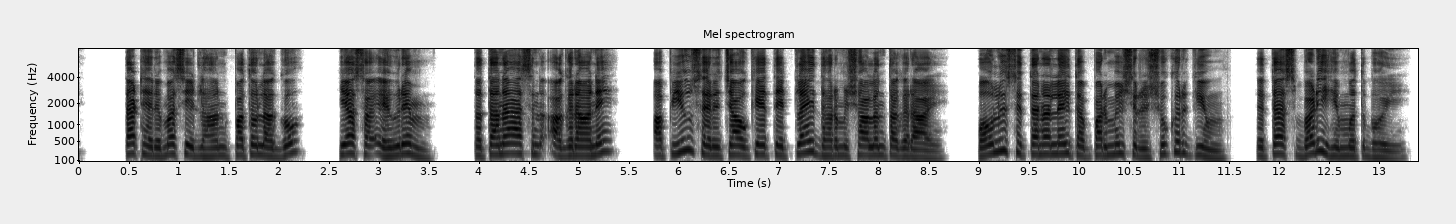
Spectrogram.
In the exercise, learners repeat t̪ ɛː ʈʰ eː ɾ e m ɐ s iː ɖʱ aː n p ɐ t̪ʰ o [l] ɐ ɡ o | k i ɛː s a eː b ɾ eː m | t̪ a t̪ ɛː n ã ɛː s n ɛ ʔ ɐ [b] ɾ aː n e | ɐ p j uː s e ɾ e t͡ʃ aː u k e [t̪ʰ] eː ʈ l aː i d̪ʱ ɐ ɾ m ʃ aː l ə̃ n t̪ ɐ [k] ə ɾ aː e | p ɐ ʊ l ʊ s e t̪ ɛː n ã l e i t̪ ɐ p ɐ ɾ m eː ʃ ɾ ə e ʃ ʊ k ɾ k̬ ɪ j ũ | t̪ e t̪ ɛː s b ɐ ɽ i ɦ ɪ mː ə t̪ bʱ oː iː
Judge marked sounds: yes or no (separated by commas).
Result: yes, no, no, no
